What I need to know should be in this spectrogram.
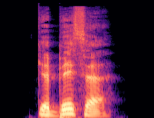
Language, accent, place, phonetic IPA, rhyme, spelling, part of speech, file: German, Germany, Berlin, [ɡəˈbɪsə], -ɪsə, Gebisse, noun, De-Gebisse.ogg
- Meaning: nominative/accusative/genitive plural of Gebiss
